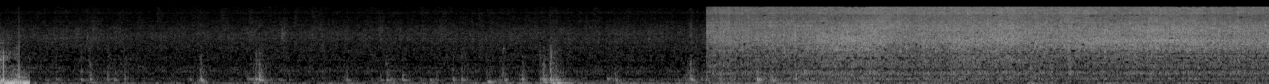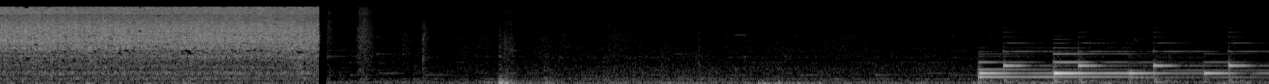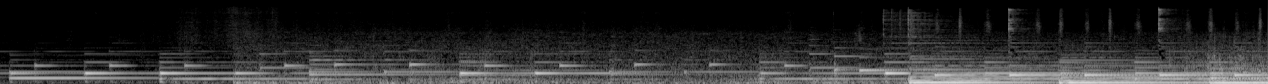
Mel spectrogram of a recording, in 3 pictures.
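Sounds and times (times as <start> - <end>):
meat and onions sizzling in pan: 0.1 - 15.9, 27.6 - 31.2.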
